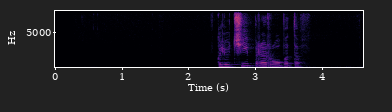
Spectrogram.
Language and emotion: Russian, neutral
